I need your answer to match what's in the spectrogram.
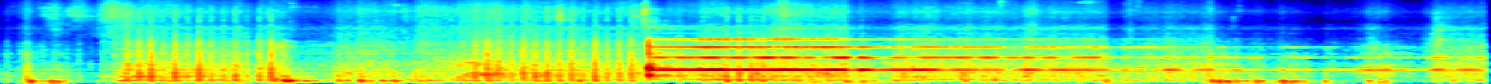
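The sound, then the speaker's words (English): A meditation bell is struck once to begin a Zen sitting session, after a few seconds of rustling, crackly noise, then rings on with a clear, steady mid-pitched tone and shimmering overtones that fade slowly. “The bell really says everything that we need to know about Zen. It is a pleasing sound that calls us to attention and teaches nothing.”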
